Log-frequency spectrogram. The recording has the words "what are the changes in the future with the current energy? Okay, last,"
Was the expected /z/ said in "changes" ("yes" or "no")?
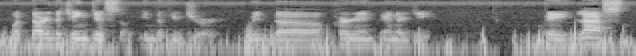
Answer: no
